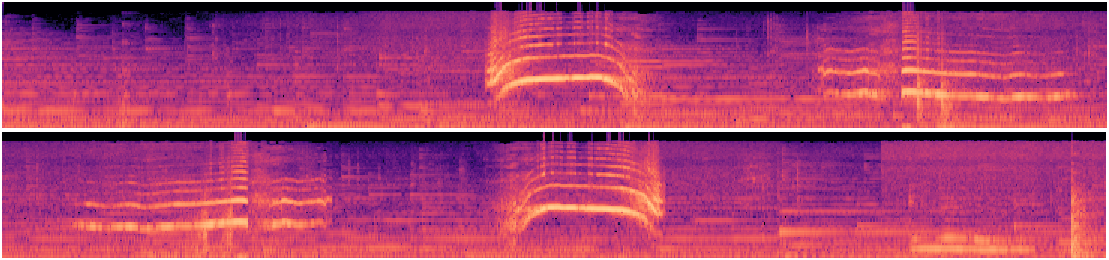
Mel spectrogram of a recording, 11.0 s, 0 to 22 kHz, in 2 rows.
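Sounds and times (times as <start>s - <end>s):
background music: 0.0s - 11.0s
child squealing with delight: 2.4s - 3.3s, 4.1s - 7.2s, 8.0s - 8.8s.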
